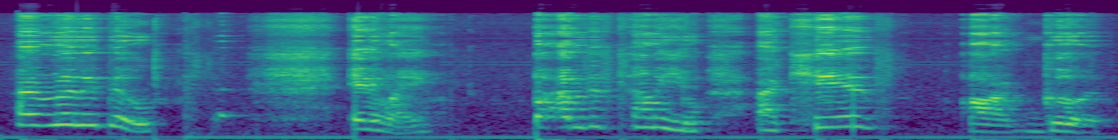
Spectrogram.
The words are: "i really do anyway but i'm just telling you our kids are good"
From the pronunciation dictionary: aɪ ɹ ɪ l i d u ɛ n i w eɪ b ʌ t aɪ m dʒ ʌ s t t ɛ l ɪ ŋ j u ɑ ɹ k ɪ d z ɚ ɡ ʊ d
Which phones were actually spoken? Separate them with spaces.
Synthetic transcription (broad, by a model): aɪ ɹ ɪ l i d u ɛ n i w eɪ b ʌ t aɪ m dʒ ʌ s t t ɛ l ɪ ŋ j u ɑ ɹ k ɪ d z ɚ ɡ ʊ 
